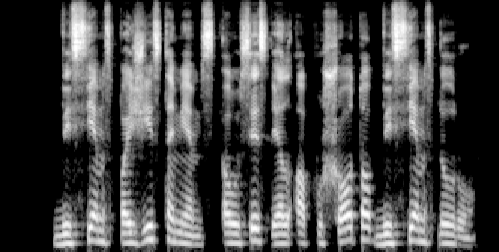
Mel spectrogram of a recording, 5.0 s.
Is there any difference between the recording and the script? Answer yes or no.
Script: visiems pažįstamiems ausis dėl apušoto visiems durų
no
